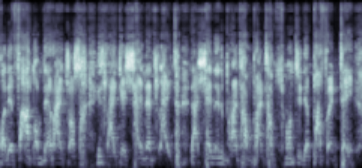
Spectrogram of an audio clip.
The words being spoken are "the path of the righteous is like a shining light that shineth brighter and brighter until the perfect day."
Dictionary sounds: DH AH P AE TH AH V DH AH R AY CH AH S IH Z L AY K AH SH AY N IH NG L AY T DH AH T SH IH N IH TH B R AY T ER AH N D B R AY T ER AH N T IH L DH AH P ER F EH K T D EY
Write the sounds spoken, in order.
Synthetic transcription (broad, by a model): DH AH F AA T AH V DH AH R AY CH AH S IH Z L AY K AH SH AY N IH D L AY T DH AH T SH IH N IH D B R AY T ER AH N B R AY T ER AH N T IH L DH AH P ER F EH K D EY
